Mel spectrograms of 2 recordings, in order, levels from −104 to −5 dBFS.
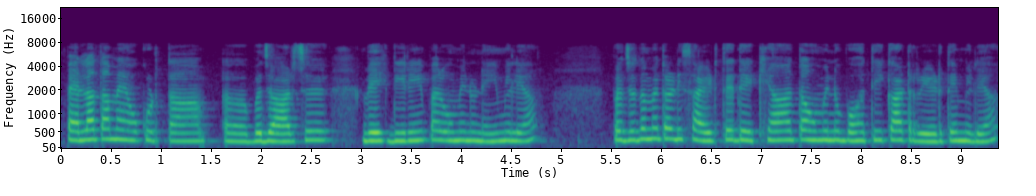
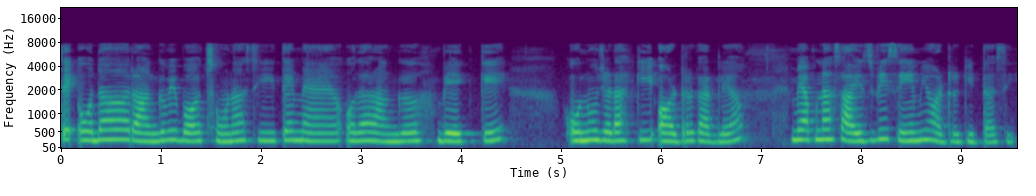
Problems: none marked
